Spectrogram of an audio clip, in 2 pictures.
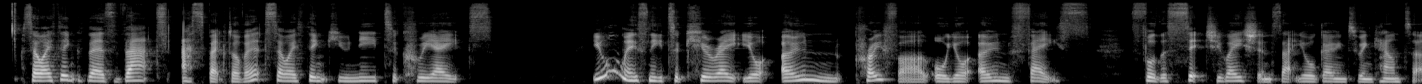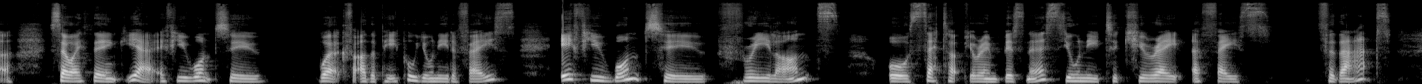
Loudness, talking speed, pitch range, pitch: -20 LUFS, 150 wpm, 140-180 Hz, 155 Hz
